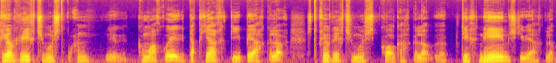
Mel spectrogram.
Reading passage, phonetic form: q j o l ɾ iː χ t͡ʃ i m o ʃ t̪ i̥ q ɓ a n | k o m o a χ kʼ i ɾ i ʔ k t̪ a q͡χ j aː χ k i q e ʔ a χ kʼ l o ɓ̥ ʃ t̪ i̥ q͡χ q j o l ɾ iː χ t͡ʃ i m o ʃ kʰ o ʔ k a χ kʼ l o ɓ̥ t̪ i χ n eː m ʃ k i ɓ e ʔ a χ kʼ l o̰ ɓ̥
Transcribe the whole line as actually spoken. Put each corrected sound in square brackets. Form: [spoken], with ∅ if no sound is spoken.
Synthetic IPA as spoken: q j o l ɾ iː χ t͡ʃ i m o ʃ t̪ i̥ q ɓ a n | k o m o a χ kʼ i ɾ i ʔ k t̪ a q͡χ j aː χ k i [p] e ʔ a χ kʼ l o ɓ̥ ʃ t̪ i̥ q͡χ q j o l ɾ iː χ t͡ʃ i m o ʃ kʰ o ʔ k a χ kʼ l o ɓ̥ t̪ i χ n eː m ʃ k i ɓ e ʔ a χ kʼ l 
